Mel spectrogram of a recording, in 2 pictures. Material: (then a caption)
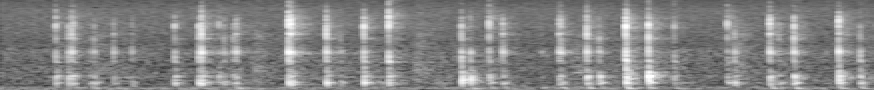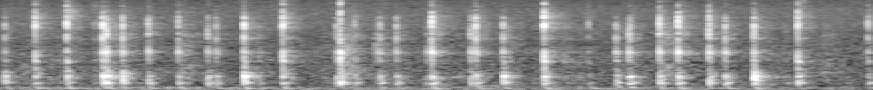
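Wood. Long nails tap rapidly on the wooden lid of a round wooden jewelry box, producing a steady stream of short, dry clicks with a hollow mid-range body and a bright edge. Each tap dies away almost instantly over a faint, low background hum.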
